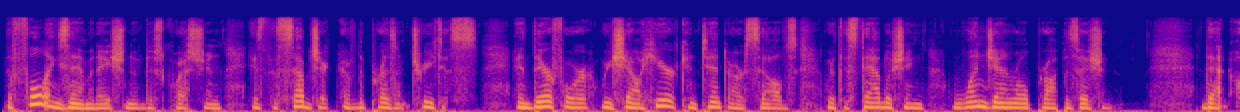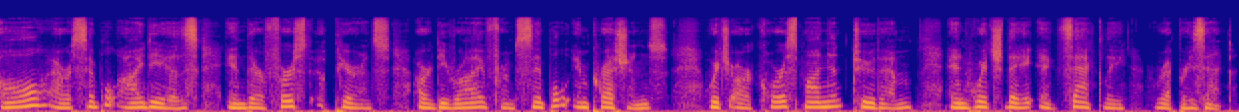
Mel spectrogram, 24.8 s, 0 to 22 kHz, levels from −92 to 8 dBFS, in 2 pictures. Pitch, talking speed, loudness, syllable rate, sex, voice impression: 165 Hz, 120 wpm, -19 LUFS, 4.4 syllables/s, male, masculine, adult-like, relaxed, weak, slightly dark, soft, muffled, raspy, intellectual, calm, reassuring, slightly wild, kind, modest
